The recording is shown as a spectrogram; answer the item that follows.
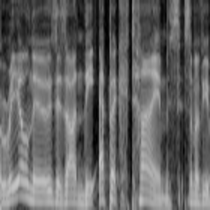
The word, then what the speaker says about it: Epoch Times: scare him the real news is on the epic times some of you pronounce it epoch times the epic times says usps as postal service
